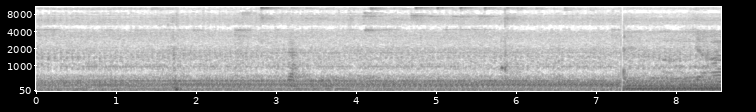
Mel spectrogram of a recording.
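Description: A rotary evaporator's motor runs after start, giving a steady mechanical hum with a faint whine that continues throughout and grows slightly louder near the end.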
